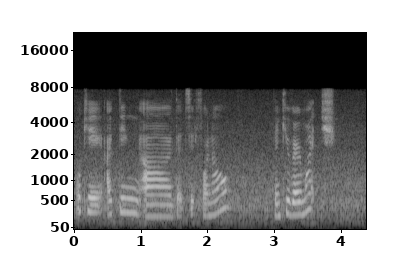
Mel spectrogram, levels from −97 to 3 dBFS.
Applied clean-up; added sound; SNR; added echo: none; none; none; none.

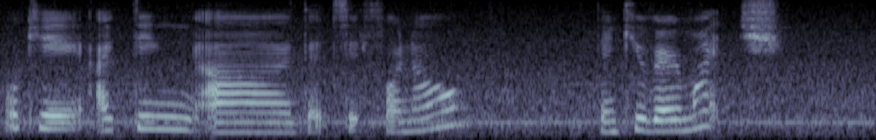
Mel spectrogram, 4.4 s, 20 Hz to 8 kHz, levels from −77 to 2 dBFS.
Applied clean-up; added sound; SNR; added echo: none; Wind instrument, woodwind instrument; 16 dB; none.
